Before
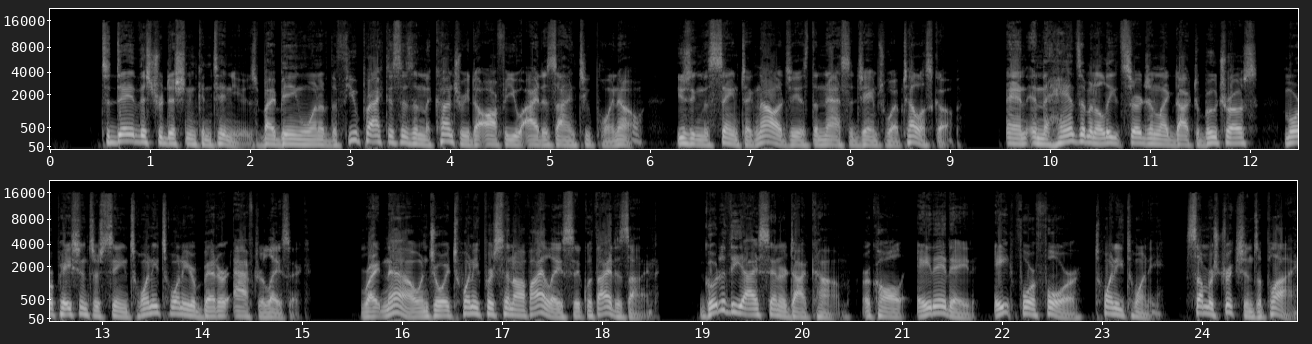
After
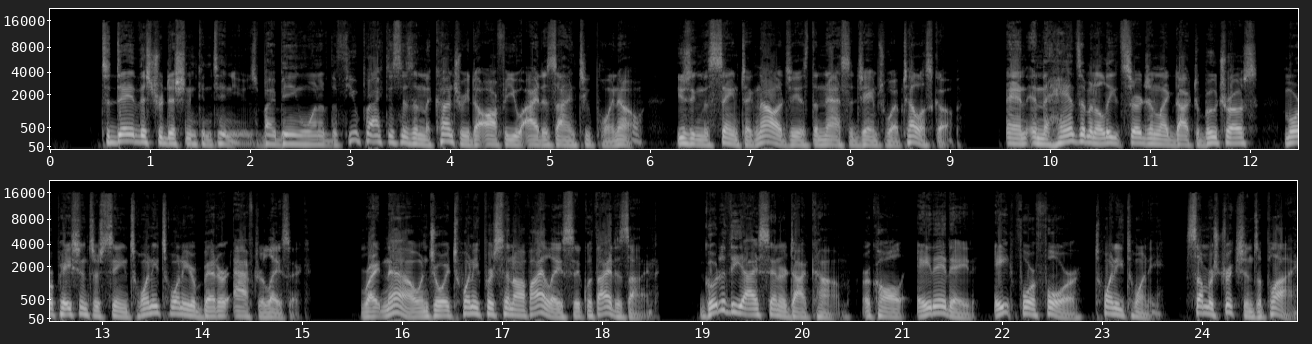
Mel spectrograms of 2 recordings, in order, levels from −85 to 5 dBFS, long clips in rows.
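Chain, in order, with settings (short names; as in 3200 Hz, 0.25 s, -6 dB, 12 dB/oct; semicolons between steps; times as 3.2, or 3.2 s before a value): 1.4–3.53 fixed phaser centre 310 Hz, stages 8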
